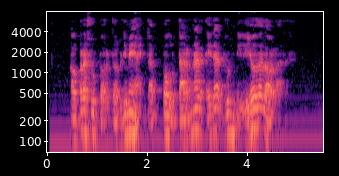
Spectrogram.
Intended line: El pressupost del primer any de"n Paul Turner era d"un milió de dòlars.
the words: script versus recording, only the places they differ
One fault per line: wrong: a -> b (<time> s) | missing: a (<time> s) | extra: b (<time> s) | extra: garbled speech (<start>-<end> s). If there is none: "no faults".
no faults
